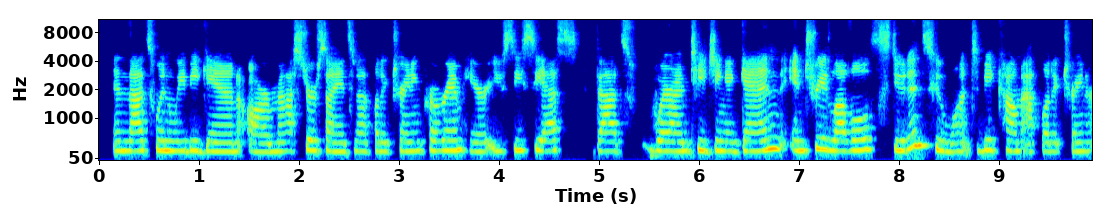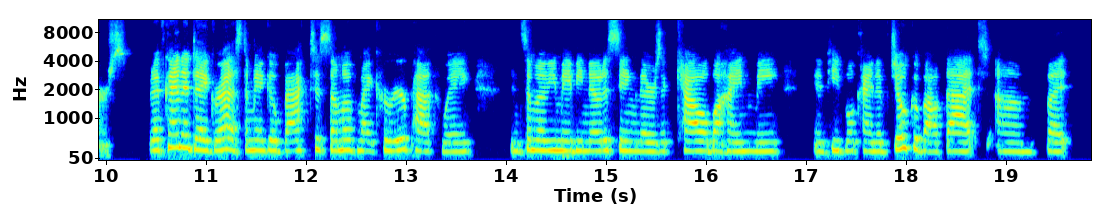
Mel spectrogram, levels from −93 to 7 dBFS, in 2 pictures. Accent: American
